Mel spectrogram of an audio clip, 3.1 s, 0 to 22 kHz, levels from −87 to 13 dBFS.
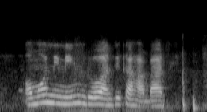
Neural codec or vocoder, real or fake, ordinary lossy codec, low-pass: none; real; Opus, 16 kbps; 7.2 kHz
